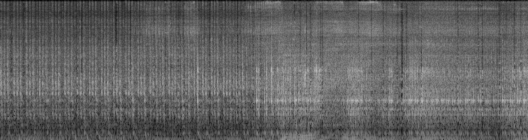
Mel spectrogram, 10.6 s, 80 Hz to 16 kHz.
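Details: 1953 Mercedes 170D (W136) four-cylinder diesel, once-seized restoration project, idling just after starting with the throttle unhooked: rattly, uneven idle with loose knocking and a wandering beat, and heavy smoke, believed raw fuel; owner suspects injector nozzles, with valves adjusted and timing doubted.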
